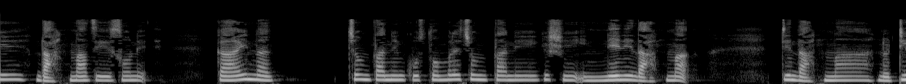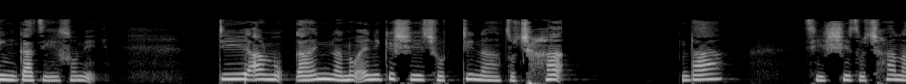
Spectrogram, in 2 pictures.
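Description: Throughout the speech, there is plainly audible MP3 compression. Nothing reaches above 8.3 kHz, which fits a low bitrate of around 34 kbps. The encoder likely ran short of bits and discarded weaker frequency content, so parts of the sound flicker in and out from frame to frame, giving a watery, swirling quality, and onsets are smeared. On a spectrogram, the energy stops at a flat ceiling at 8.3 kHz, and below it sit scattered, blocky patches that switch on and off.

From 11.51 to 11.53 s, just before "anoh kaíni na noheni", a single loud pop sits on top of the speech, which carries on underneath it. It is likely a sudden voltage step or pulse, such as from a switch, static or a driver glitch, entering the signal path. It peaks at about 10 dB above the surrounding speech. On the waveform it is a narrow spike standing clear of the speech envelope, and on a spectrogram it is a thin vertical stripe across the frequencies up to the 8.3 kHz limit.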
